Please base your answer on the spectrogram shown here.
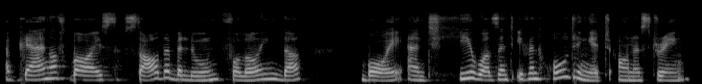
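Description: A woman's voice: mid-range voice, unhurried. Female story narrator, mid-range voice, reading aloud, video call.

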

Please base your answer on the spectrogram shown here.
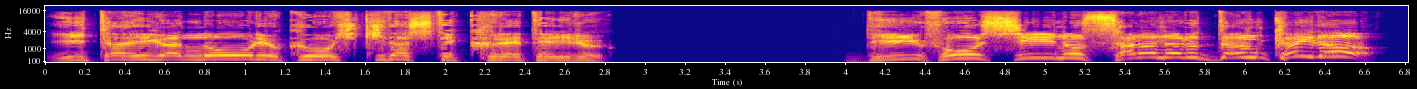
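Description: An actor playing an imperious, ruthless patriotic president in a Japanese anime fighting game, with grandiose, theatrical declarations. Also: male voice, high voice, moderate pace, bright, forceful tone, dry recording, studio quality. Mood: triumphant, exultant.

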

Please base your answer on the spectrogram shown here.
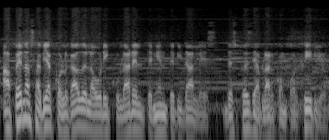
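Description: Mexican man, deep voice, dramatic serial narration, loud music behind. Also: expressive, quick pace.

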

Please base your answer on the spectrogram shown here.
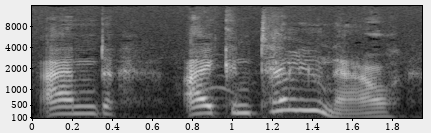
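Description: Radio drama: courteous young English solicitor, eager, precise, animated pitch. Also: male voice, unhurried, full character voice. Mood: careful, pleased. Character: earnest, courteous, good-natured young lawyer. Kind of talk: 1990s radio drama acting.

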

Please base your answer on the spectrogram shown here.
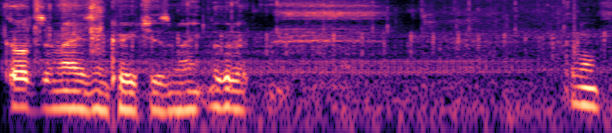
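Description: A young Australian man with a lowish voice talks loosely into a phone camera on a harbour wharf at night. He rambles through casual fishing tips and drops the odd swear word. Faint outdoor noise hangs in the background. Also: little pitch movement, a little slow. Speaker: fishing vlogger. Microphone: phone camera held close.

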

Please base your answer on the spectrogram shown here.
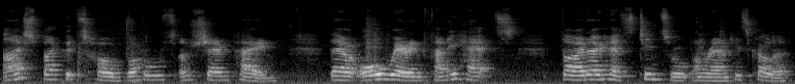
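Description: Woman narrating a radio play slowly, noisy recording, far from the mic. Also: mid-range voice. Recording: distant, roomy, noisy with clicks.

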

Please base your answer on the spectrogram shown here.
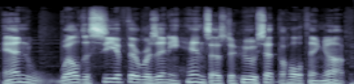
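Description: A man's voice: medium pitch, brisk, faint music behind, natural voice. A man playing a smug, casual agent who explains things glibly in audio drama dialogue. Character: breezy, smug male agent who knows hidden things.

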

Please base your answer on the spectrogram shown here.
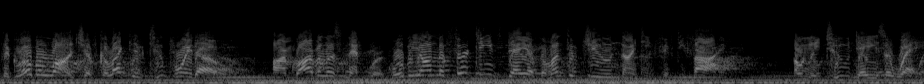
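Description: An actor playing a grandiose Soviet scientist giving an oratorical, persuasive propaganda speech in a video game. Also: male voice, a little high, sing-song, normal speed. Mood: grand, persuasive. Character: grandiose visionary Soviet scientist, director of a facility. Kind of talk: scripted public propaganda speech. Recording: roomy distant public-address sound under loud music.

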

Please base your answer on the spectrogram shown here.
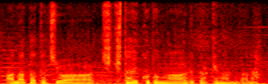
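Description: A man's voice: medium pitch, huge pitch swings, quick pace. A man voicing a middle-aged scholar in a video game, nervous yet self-important, with a fussy academic manner. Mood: smug. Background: game music.

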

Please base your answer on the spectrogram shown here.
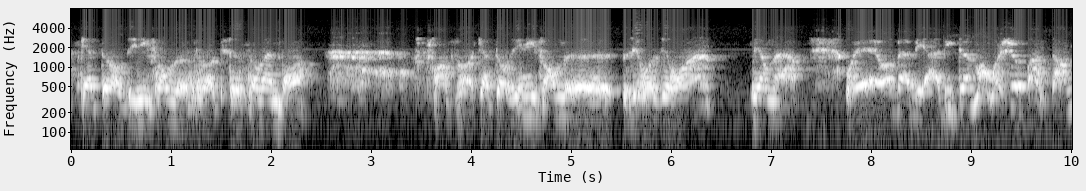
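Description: Over a thin, phone-like radio signal, a man rambles haltingly in casual chat. His voice is high for a man and swings up and down a lot. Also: vocal fry, roomy sound. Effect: radio transmission. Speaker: amateur radio operator.

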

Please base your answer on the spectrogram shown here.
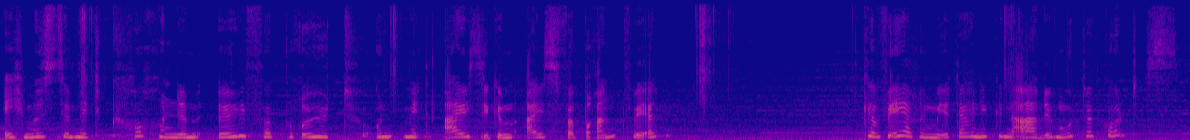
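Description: A woman's voice: high voice, slow, soft background music. An actress playing a pious, guilt-ridden old grandmother in a radio drama, praying in a fervent, melodramatic lament. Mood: penitent.

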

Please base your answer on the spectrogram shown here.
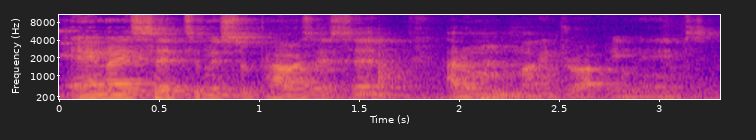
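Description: A man telling a story live on a small club stage, lively, into a stand mic. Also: mid-range voice, brisk. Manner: lively storytelling, bursts of impressions. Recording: echoey live room, distant mic, noise.

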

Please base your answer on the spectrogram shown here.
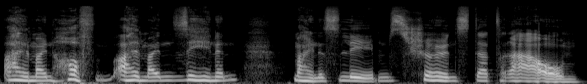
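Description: A grief-stricken older widow from a storybook , acted out by a man, wails in a high-pitched voice. The delivery is theatrical and tearful, drawing out each line of the lament. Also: steady tone, drawn-out words, darkish tone, no room sound, studio quality, full character voice.

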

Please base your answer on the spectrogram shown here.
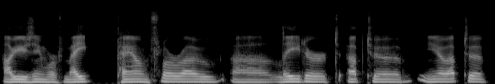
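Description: A middle-aged man, a podcast guest talking casually and haltingly about fishing, full of fillers and restarts. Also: mid-range voice, level tone, darkish tone, no echo, studio quality. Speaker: podcast guest, river angler. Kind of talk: casual interview chat. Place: small office studio, indoors. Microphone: desk podcast mic on boom arm.

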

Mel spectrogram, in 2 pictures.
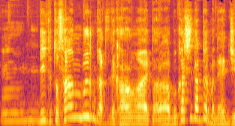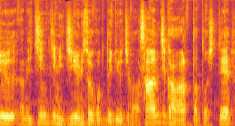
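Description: Very animated, fast-talking man in his forties. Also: on the high side. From regional Japan, outside Tokyo. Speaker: talk show co-host and anime commentator. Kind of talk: casual chat about anime. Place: small streaming studio, indoors. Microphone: desk microphone on boom arm.

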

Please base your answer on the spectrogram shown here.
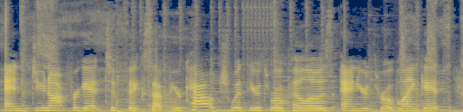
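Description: A woman in her thirties walks viewers through her cleaning routine in a practical, instructive voice-over that sits a little high. She talks from home, and music plays clearly underneath her. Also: flat delivery, normal speed. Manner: instructive, practical, matter-of-fact. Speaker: cleaning vlogger. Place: home living room, on a couch. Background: background music.

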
